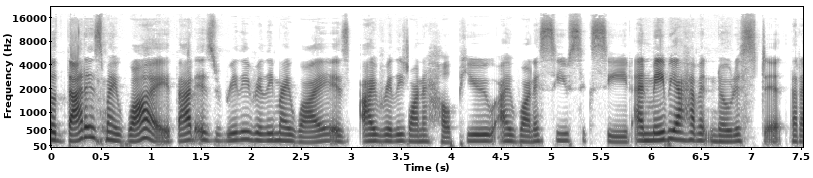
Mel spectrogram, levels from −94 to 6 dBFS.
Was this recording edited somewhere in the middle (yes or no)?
yes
